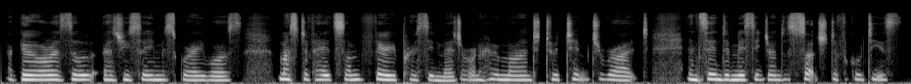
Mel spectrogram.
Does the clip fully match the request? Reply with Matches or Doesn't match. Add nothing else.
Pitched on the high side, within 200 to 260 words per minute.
Matches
